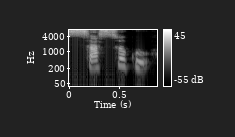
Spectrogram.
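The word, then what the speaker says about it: 早速: It also has the same kunyomi hayai, but with sa, its first syllable becomes stressed. So the word is sasoku.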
